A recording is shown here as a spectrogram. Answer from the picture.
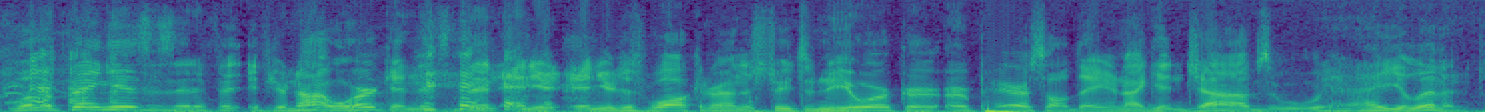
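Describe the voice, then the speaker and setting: Against noticeable background noise, a man with a medium pitch talks at a very fast pace with very wide pitch swings and hardly any pauses. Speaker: reality TV star and former model, interview guest on a radio show. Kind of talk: radio interview answer, casual and bantering.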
